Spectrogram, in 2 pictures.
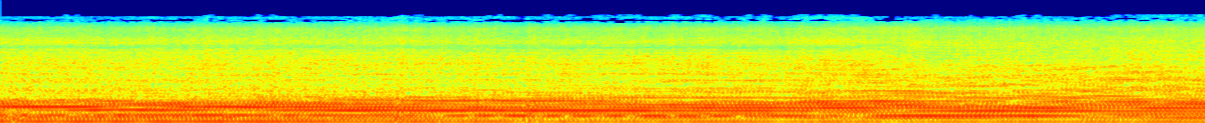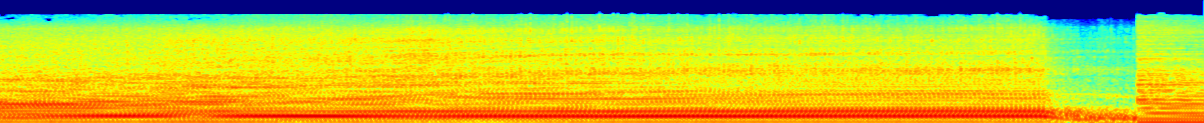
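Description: Pickup truck's engine running hard under heavy load as it drags a weight-transfer pulling sled, steady and loud, growing a little louder past the middle. The sound cuts off abruptly near the end.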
